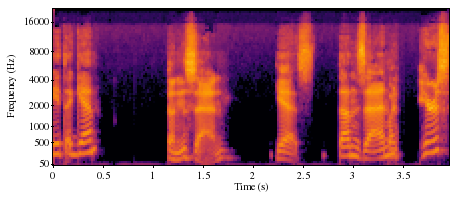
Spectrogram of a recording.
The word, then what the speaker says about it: Tân Giang: But when it comes to Tân Giang, I've chosen to embrace the northern pronunciation, even though I live in the south. And so when I introduce myself to Vietnamese people and I say, Tên tôi là Tân Giang, my name is Tân Giang, if they heard me correctly, they'll say back to me, Tân Giang, and I'll say, no, Tân Giang.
